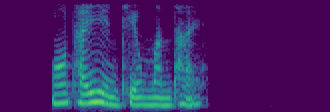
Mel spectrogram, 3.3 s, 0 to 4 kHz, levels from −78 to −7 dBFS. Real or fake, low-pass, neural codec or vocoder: real; 3.6 kHz; none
